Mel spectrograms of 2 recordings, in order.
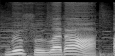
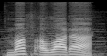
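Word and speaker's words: muffuletta: and is pronounced mufu lada. Others in the Big Easy call it muff a lada.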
